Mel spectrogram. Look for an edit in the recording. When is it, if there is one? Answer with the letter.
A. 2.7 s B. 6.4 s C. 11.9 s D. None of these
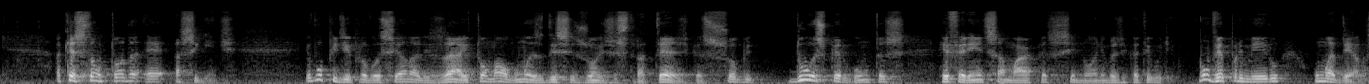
D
